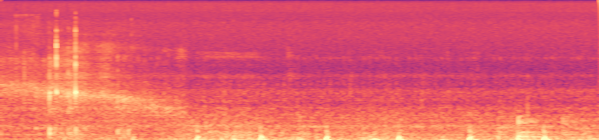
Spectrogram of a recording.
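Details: Close-up ASMR recording of an adult heartbeat: dull low thumps recurring steadily in paired beats after a brief rustle at the start.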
